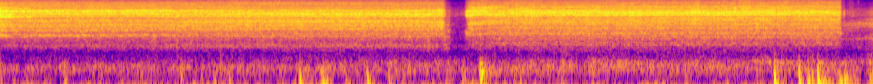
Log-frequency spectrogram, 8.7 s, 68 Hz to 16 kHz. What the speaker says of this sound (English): This is not WD-40 or something, it's brake cleaner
